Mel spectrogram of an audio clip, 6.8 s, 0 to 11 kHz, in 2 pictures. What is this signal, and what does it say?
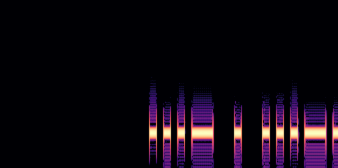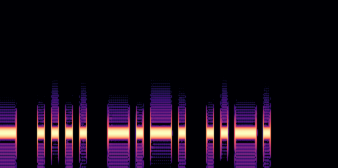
Morse code, heard as a keyed tone, about 17 wpm, 700 Hz. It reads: VE3HCF
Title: DXCC-100 Call Signs - 6 Characters - Repeated 3x - 17wpm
